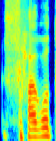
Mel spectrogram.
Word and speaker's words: স্বাগত: যেমন স্বাগত স এর সাথে বফলা উচ্চারণ স্বাগত হয় স্বাধীন স এর সাথে বফলা এর উচ্চারণ স্বাধীন হয়।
